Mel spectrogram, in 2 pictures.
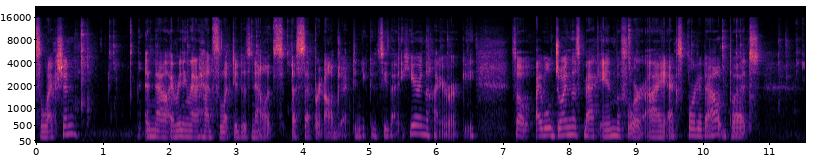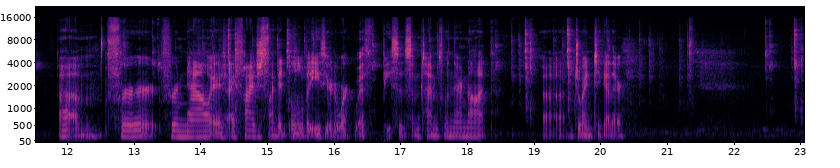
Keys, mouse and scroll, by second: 0.6 Tab, 8.8 Tab, 14.4 Tab, 15.2 Tab, 18.8 Tab, 19.4 Tab, 22.8 Tab.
